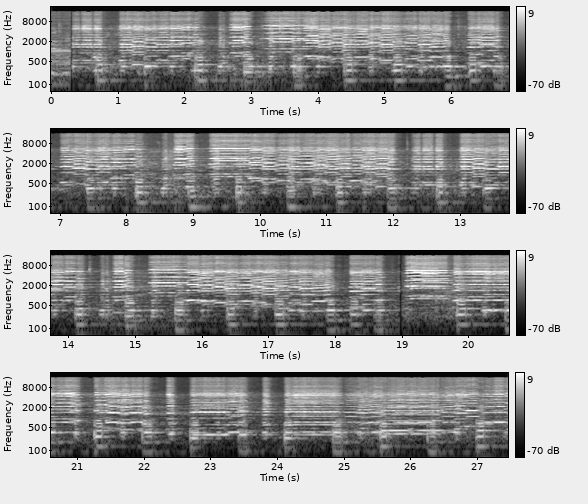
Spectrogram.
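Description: Youth accordion orchestra playing a brisk, rhythmic tune in many parts, with a drum kit keeping the beat.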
